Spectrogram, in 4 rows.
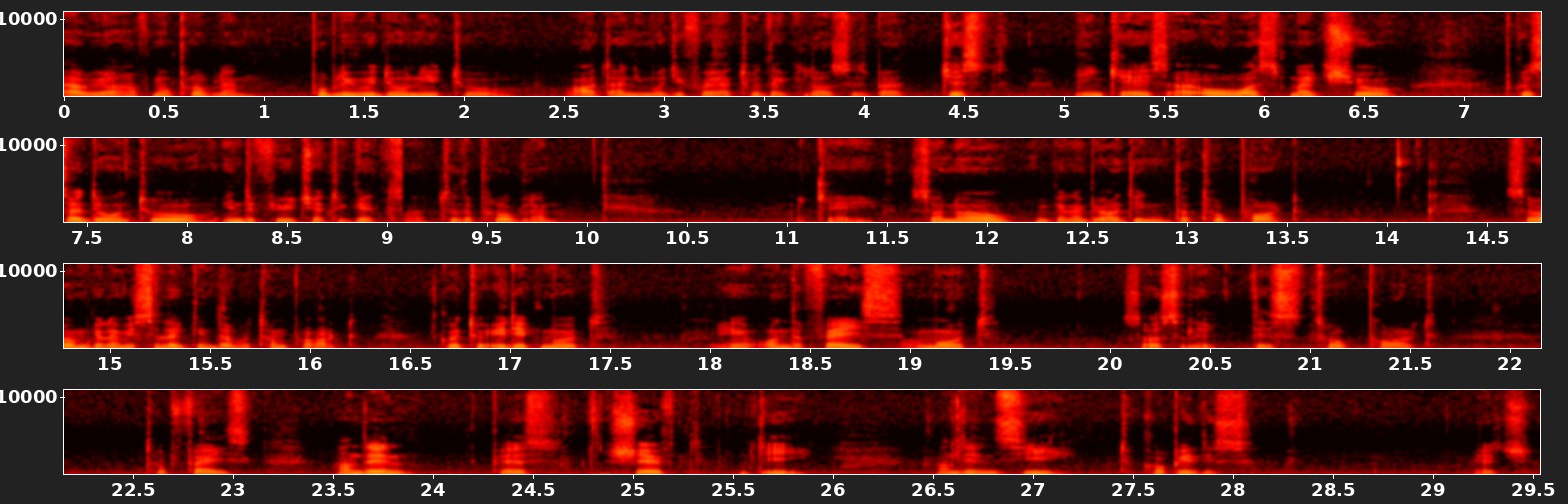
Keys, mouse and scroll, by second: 1.3 middle click, 2.8-3.8 scroll up 2, 3.8 middle click, 4.9-5.6 scroll down 2, 5.6 scroll down 1, 6.3 middle click, 7.7 middle click, 9.0 middle click, 13.7 middle click, 15.0 click, 16.6 Tab, 20.8 click, 25.4 shift+d.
